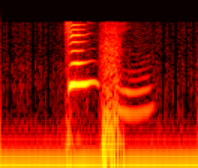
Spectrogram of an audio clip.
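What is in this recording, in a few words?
"zhe1nxi2ng", Chinese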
